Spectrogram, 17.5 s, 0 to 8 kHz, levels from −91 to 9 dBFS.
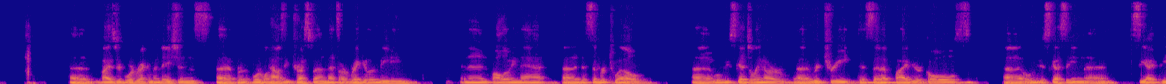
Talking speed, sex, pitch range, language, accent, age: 135 wpm, male, 85-100 Hz, English, American, 40-59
